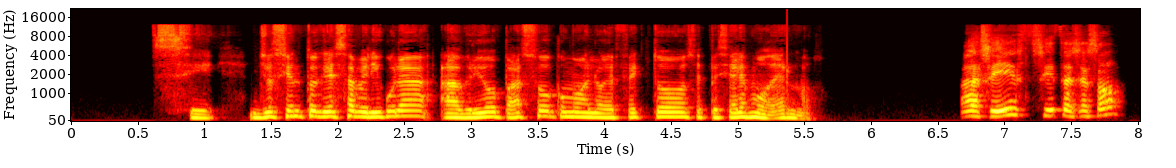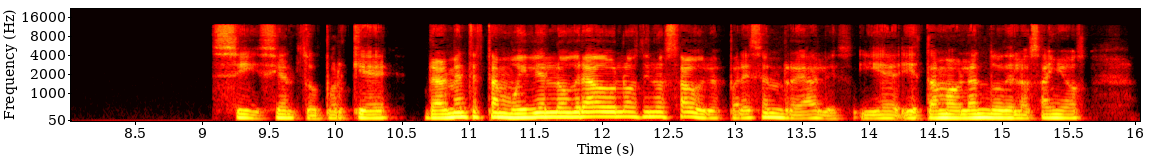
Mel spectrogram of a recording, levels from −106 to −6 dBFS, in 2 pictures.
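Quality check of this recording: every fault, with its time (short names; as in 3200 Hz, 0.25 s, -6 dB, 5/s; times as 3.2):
5.37 pop -20 dBFS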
